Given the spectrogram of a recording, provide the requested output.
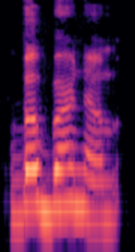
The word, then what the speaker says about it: Bo Burnham: I've known who Bro Burnham. You can't pronounce his name. Suddenly, makes me want to believe. – Bo Burnham, I have known about Bo Burnham since.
